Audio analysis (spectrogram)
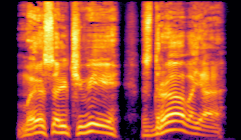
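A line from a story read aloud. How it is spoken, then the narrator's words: Deep bass orc voice. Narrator (Russian): пробасил орк-здоровяк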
